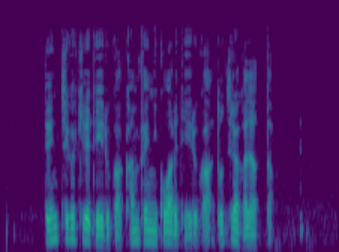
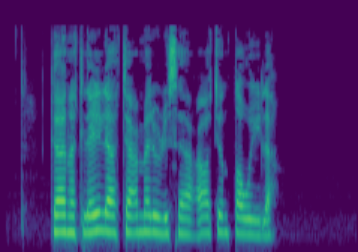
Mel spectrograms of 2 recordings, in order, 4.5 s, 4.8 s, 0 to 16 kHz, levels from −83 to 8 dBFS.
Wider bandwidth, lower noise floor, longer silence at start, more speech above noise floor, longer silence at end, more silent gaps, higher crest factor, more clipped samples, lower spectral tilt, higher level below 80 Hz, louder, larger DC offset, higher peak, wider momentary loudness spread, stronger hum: about the same, 11.5 kHz vs 11.5 kHz; about the same, -70 dBFS vs -73 dBFS; about the same, 0.6 s vs 0.65 s; second, 34 dB vs 54 dB; second, 0.5 s vs 1.15 s; neither; about the same, 20 dB vs 20 dB; neither; first, -5 dB/octave vs -3 dB/octave; second, -74 dBFS vs -68 dBFS; second, -36 LUFS vs -19 LUFS; neither; second, -16 dBFS vs -2 dBFS; about the same, 6 LU vs 8 LU; neither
